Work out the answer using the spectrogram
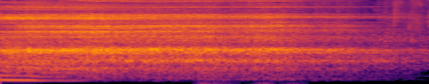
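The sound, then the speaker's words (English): Audible exhale during a guided breathing exercise, released after a deep breath in through the nose, a held breath and one extra sip of air: a long, breathy whoosh that fades gradually over about two seconds. “and holding it at the top, and taking one more sip of air, and an audible exhale out.”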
